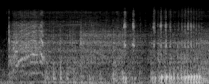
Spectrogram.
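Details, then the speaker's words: 2006 Yamaha touring Strata RX150 GY6-type scooter that sat a long time: a few ragged bursts, then it settles into a steady run; cause was bad gas. "oh there we go well gang check that out man it was that simple we just had bad gas"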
